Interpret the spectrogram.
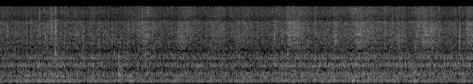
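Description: Minced pork sizzling in a hot nonstick frying pan as two wooden spatulas stir and scrape it in repeated strokes. The mince is at the dry-frying stage: its fat rendered out, the meat now dry and loose in the pan.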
